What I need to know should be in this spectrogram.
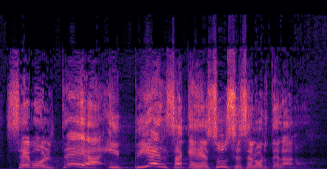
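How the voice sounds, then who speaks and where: High-voiced preacher in a hall. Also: male voice, unhurried, faint music behind. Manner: dramatic, animated storytelling preaching. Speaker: pastor. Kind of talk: sermon. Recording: long church-hall reverb.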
